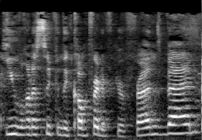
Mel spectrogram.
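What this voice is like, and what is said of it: Put-on male-sounding voice. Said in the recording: “to do a guy voice”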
